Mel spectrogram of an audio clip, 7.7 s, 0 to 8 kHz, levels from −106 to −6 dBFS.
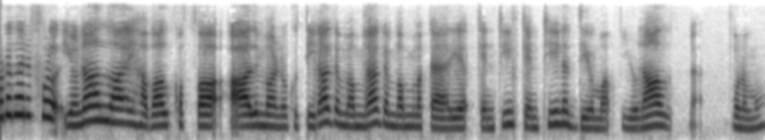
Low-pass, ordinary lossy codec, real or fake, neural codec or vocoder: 7.2 kHz; AAC, 32 kbps; fake; codec, 16 kHz, 0.8 kbps, ZipCodec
